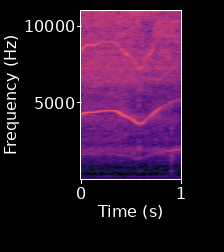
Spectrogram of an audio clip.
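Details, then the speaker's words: High-speed dental drill with a 330 bur, held vertical against the facial wall during a live-demo Class II DO preparation on a maxillary molar: steady high-pitched whine dipping slightly in pitch as it cuts a practice tooth. "so now I'm going to put the bur where I want it actually I'm going to put it against the facial wall I'm going to keep the bur vertical and I'm going to drill a"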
